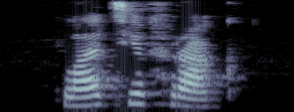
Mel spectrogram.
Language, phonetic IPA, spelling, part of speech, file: Russian, [frak], фрак, noun, LL-Q7737 (rus)-фрак.wav
- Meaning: tailcoat (formal evening jacket)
